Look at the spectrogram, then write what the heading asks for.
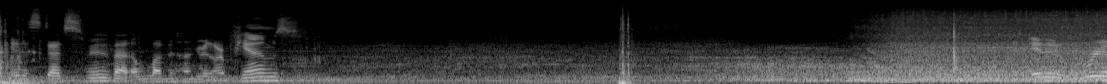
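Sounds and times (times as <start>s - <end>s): car engine idling: 0.4s - 11.0s
sharp thump: 6.2s - 6.5s.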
